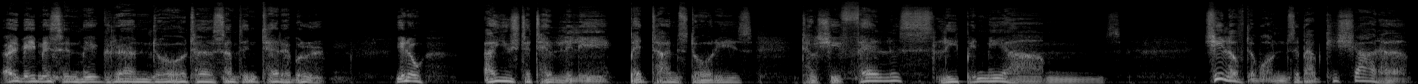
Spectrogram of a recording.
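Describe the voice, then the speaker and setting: Game casting: bawdy old dead sailor, very raspy, swooping delivery, brogue, wistful streak. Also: male voice, fairly low pitch, animated, slow pace, no room sound, studio quality, full character voice. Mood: wistful, fond. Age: older. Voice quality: gravelly, husky, rasping. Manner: theatrical, salty archaic pirate talk, swooping and drawling. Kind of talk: video game character monologue.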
